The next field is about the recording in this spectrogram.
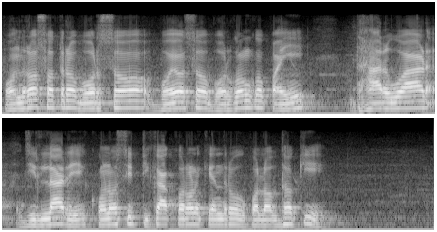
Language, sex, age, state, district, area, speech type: Odia, male, 30-45, Odisha, Bargarh, urban, read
